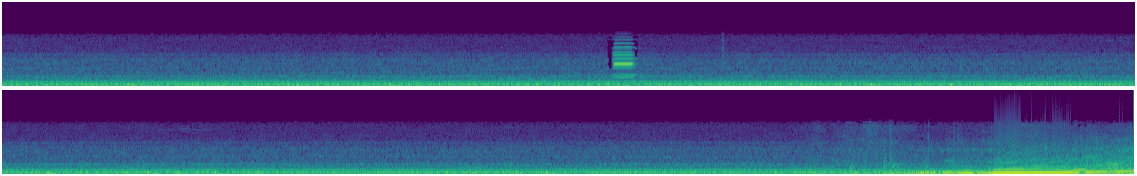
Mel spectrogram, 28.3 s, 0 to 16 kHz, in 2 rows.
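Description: Turbocharged M20B27 straight-six of a BMW E30 running steadily at constant revs, with one short car horn beep about eight seconds in. Near the end the engine gets much louder and its pitch climbs as the car accelerates.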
